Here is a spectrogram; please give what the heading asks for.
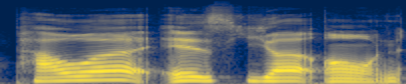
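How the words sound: The R sounds are dropped, almost British-sounding. The speaker calls it right. "like British almost... retracting the R in each word"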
